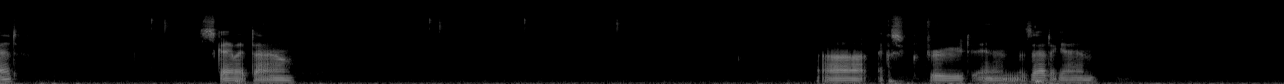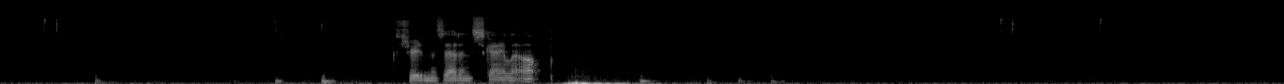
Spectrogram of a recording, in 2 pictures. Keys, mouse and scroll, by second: 1.6 click, 2.4 s, 4.4 click, 5.2 click, 6.7-7.2 scroll up 3, 8.9 e, 13.4 click, 15.6 e, 20.6 s, 23.0 click, 23.8 click.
